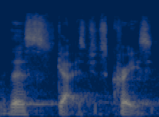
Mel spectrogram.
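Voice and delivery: breathy whispered thought; inner thought whisper. Retold or imitated. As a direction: mutter it under your breath as a private thought. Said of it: "he's thinking".

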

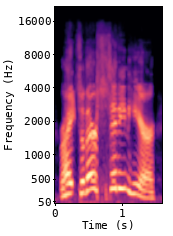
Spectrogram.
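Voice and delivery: usual speaking voice

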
